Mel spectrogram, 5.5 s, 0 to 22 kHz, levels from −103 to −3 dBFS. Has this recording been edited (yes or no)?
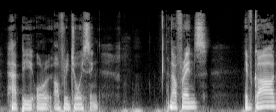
yes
